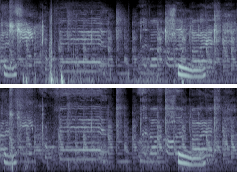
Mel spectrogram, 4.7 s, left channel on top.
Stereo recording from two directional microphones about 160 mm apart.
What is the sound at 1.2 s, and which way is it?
Music, 90° right.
